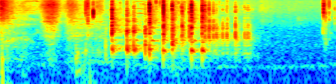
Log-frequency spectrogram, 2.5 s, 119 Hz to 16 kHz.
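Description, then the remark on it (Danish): A die rolled for a perception check, landing on 17, clatters across a hard tabletop in a quick burst of sharp clicks that tumble and settle within about a second, followed by near silence. “Ja, prøv lige at slå med den perception.”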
